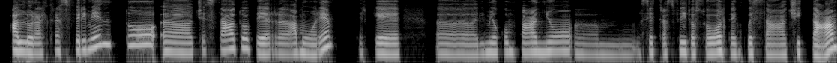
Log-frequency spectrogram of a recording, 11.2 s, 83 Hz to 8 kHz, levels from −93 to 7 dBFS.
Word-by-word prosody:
Allora, 190 -4 +7
il 175 - -7
trasferimento, 305 +10 +1
uhm, 185 -2 0
c'è 200 +2 -12
stato 230 +4 +2
per 170 -2 -1
amore, 175 - 0 0.3
perché, 170 -2 -1 0.4
uhm, 165 -1 -7
il 170 +2 -11
mio 180 0 -1
compagno, 190 +1 -1
uhm, 160 0 -13
si 180 +1 -8
è 180 - -5
trasferito 175 +1 -3
a - - -2
sua 175 0 -6
volta 180 -1 +3
in 170 - -6
questa 160 -1 -3
città. 205 +5 +8
180 Hz, 125 wpm, -26 LUFS, 170-195 Hz, 0.4 s, città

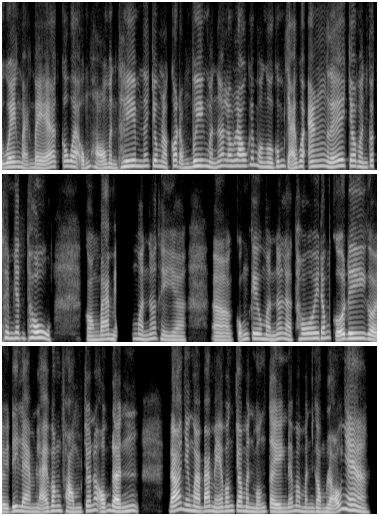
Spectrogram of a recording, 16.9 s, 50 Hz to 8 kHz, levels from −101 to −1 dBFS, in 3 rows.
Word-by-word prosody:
quen 220 +4 +2
bạn 170 +3 -5
bè 175 -1 0
á 215 +6 +1
có 250 - -3
qua 245 -2 +1
ủng 220 - -4
hộ 175 -8 -1
mình 190 -3 -4
thêm, 255 +6 +1
nói 265 +1 -6
chung 265 -1 -1
là 210 - -1
có 265 +7 0
động 190 -1 -5
viên 265 +1 +2
mình 215 -3 -3
á, 255 +3 -2
lâu 260 -1 -2
lâu 265 0 +3
cái 315 +3 -7
mọi 235 -7 -3
người 215 -1 -1
cũng 240 +4 -4
chạy 195 - 0
qua 250 +4 0
ăn 250 +3 0
để 235 +5 +2
cho 265 -1 0
mình 225 -4 -3
có 265 - -2
thêm 270 -3 -2
doanh 255 -2 -3
thu, 270 -4 +3 0.5
còn 180 0 -4
ba 205 +2 +2
mẹ 210 -3 -4 0.2
mình 220 -4 -4
á 240 +2 -4
thì, 180 -5 -4
ờ, 175 -1 -4 0.4
ờ, 165 -2 -1
cũng 220 - -4
kêu 235 -1 +2
mình 200 -3 -2
á 235 +3 -2
là 215 -5 -2
thôi, 240 +2 +2
đóng 255 +2 -1
cửa 185 +4 +5
đi 245 +1 +3
rồi 175 -6 +2
đi 205 +4 +1
làm 195 -5 0
lại 175 +1 0
văn 230 +2 0
phòng 180 -4 -1
cho 230 +5 -1
nó 265 - -2
ổn 190 +6 +1
định, 210 +2 +4 0.5
đó, 220 +5 +7
nhưng 260 -5 -1
mà 205 -3 +4
ba 210 +3 +3
mẹ 195 -2 -1
vẫn 215 +2 -1
cho 225 0 +2
mình 205 -3 -2
mượn 175 +3 -3
tiền 180 -2 +1
để 195 - -3
mà 225 +1 -3
mình 185 -3 -4
gồng 180 -1 -2
lỗ 160 -2 +3
nha. 245 - +3
220 Hz, 275 wpm, -24 LUFS, 190-250 Hz, 0.5 s, đó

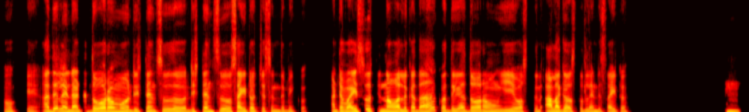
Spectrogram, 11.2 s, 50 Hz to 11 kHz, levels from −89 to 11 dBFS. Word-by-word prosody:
Okay. 115 -1 -11 0.3
అదేలెండి. 195 - +3
అంటే, 135 - -3
దూరము, 175 +2 +4 0.2
డిస్టెన్సూ, 145 +2 -2 0.4
డిస్టెన్సు 155 +4 -2 0.2
సైటొచ్చేసింది 120 -4 -1
మీకు. 100 - -13 0.5
అంటే, 120 +4 0
వయసు 155 +7 +3
చిన్నవాళ్ళు 150 -3 +3
కదా! 115 +9 +2 0.2
కొద్దిగా 145 +3 -1
దూరవుయ్యీ 150 -1 0 0.2
వస్తంది. 110 -1 -11
అలాగే 145 +5 +3
వస్తదిలేండి 110 -2 -7
సైటు. 105 -2 -4 1.5
హ్మ్. 110 -3 -3
140 Hz, 100 wpm, -23 LUFS, 115-155 Hz, 1.5 s, దూరము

